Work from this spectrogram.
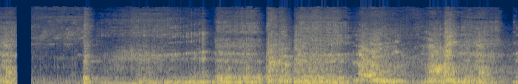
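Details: Lion (Panthera leo), roar.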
